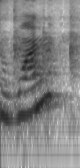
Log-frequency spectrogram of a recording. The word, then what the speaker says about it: one: be bone in this case this word is one it's the number it's got a homophone like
